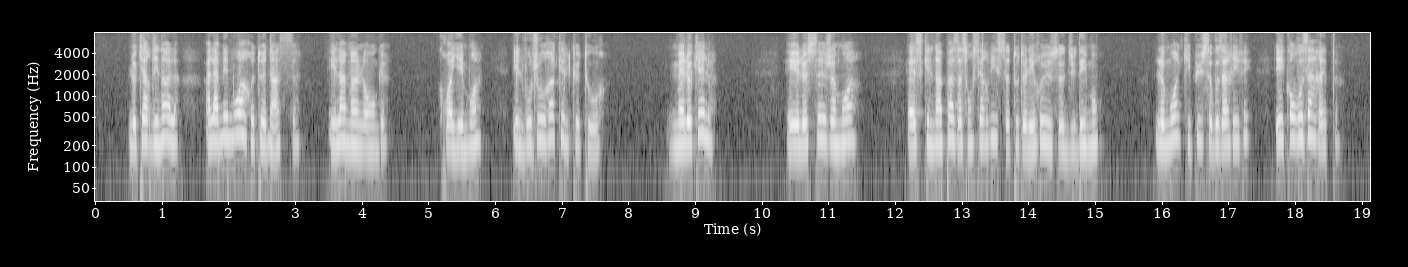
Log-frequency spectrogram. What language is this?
French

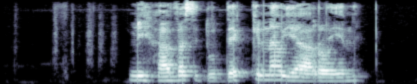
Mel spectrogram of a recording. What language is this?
Esperanto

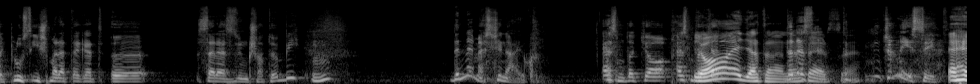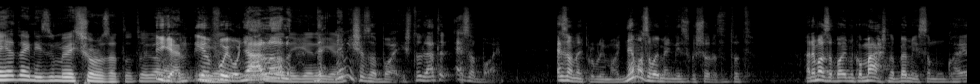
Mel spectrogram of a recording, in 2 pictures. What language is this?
Hungarian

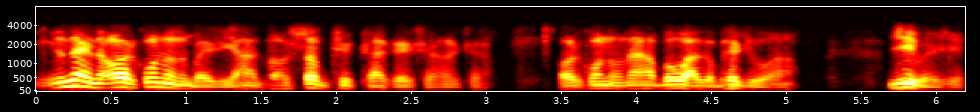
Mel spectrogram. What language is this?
Maithili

